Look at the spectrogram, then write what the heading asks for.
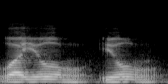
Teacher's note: അലൈഹൽ മൗത വയുർസിലു, വയുർ യുർ എന്ന് പറയുമ്പോൾ റായിന് തഫ്ഖീം, തഫ്ഖീം നിസ്ബിയാണ്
